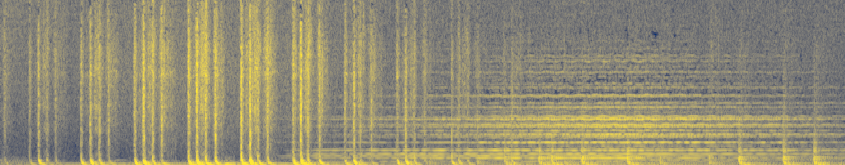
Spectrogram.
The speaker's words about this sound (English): Thomas was gone, galloping towards his destiny on the other side of the Channel.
